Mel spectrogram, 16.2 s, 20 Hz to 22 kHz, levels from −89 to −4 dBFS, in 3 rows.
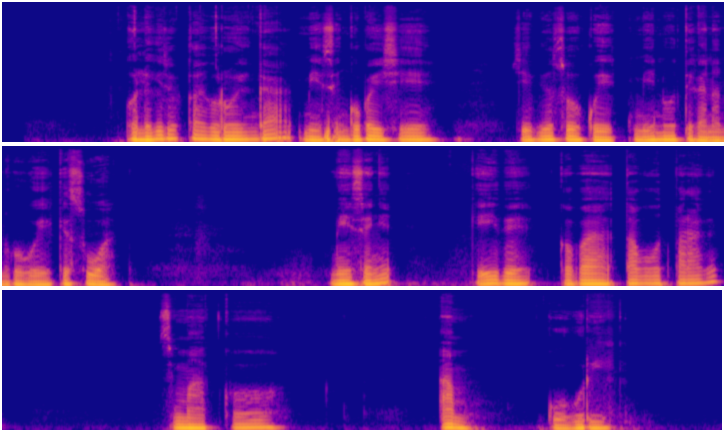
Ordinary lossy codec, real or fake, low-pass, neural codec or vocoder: none; real; 19.8 kHz; none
